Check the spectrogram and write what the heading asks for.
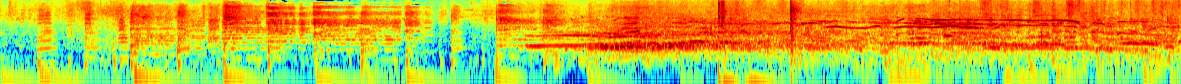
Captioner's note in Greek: χειροκρότημα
